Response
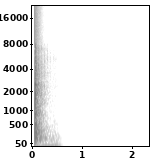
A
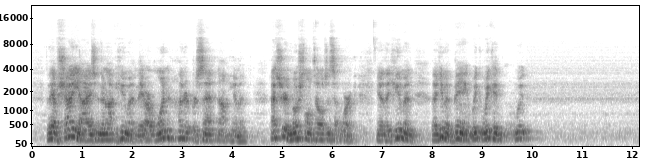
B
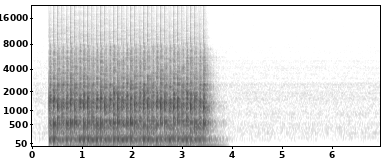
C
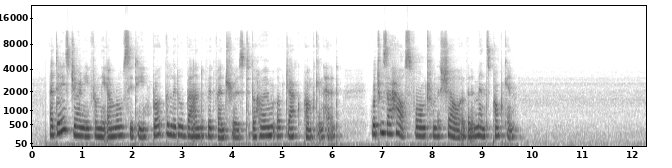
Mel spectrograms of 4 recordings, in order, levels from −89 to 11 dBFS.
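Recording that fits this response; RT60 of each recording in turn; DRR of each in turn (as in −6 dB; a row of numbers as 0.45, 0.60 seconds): A; 0.45, 0.45, 0.45 seconds; −8.5, −1.5, 8.5 decibels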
